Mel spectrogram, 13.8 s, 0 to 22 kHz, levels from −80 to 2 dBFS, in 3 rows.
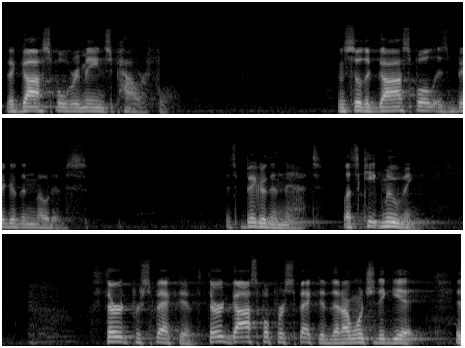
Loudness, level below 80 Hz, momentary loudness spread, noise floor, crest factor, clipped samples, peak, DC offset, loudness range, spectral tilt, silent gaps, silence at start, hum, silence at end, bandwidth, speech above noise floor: -31 LUFS; -70 dBFS; 18 LU; -70 dBFS; 20 dB; under 0.1%; -14 dBFS; under 0.1%; 7 LU; -6.5 dB/octave; none; 0.05 s; none; 0 s; 9.8 kHz; 39 dB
